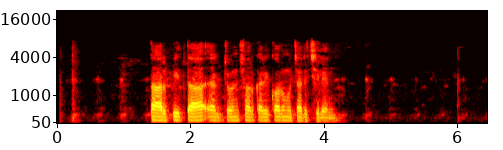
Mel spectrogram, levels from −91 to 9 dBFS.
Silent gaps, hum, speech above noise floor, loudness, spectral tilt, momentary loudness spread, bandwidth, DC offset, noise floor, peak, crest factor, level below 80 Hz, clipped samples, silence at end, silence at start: none; none; 51 dB; -19 LUFS; -6.5 dB/octave; 9 LU; 7.6 kHz; under 0.1%; -69 dBFS; -2 dBFS; 20 dB; -58 dBFS; under 0.1%; 2.25 s; 0.25 s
